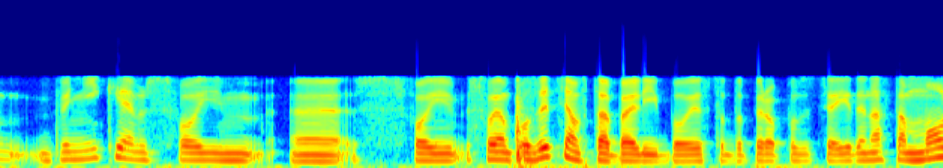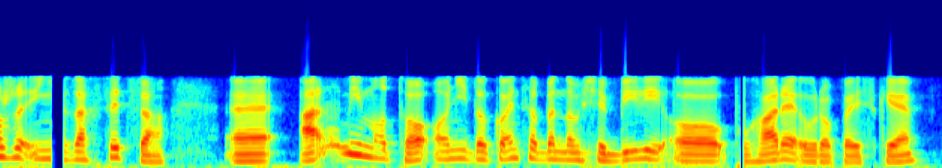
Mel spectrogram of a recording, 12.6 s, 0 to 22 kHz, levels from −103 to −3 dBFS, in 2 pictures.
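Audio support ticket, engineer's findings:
Packet loss filled with silence: hard-edged dropouts at 6.63–6.72 s (90 ms) and 11.22–11.25 s (30 ms). Receiver plays silence for missing packets. Gap lengths fit 30 ms packets, three lost then one. G.711 telephone path, nothing above 4 kHz.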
